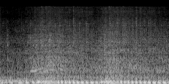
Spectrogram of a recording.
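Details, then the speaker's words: Honda Wave RSX 110 (2010–2011) after cam chain replacement and a modified "VIP" tensioner: steady, even low putter at idle with no rattle or tapping from the top end, engine running smooth. "RSX rồi xe Wave RSX của em trai này sau khi xong để nổ đề máy êm không nha có đồ ra coi"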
